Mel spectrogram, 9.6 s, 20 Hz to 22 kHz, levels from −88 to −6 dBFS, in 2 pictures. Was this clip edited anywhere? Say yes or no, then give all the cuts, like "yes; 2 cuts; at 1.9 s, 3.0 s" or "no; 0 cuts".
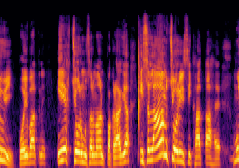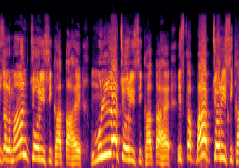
no; 0 cuts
